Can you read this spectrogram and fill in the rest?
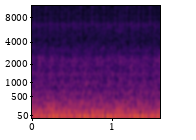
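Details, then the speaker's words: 2016 Renault Twingo 1.0 three-cylinder with the spanner light on and components still disconnected. A low, lumpy idle with a slightly uneven pulse; it runs a little rough, with no codes or misfires showing. "so the car is running a little bit rough at the moment but I want to sort these out before I put everything back in"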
